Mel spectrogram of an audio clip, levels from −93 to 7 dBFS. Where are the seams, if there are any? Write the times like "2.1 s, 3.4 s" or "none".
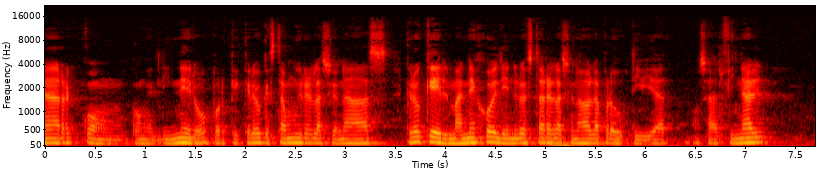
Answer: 3.6 s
